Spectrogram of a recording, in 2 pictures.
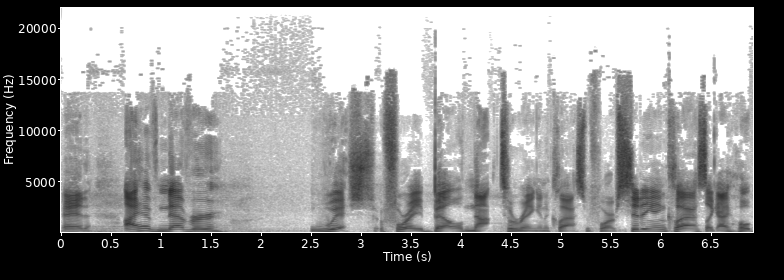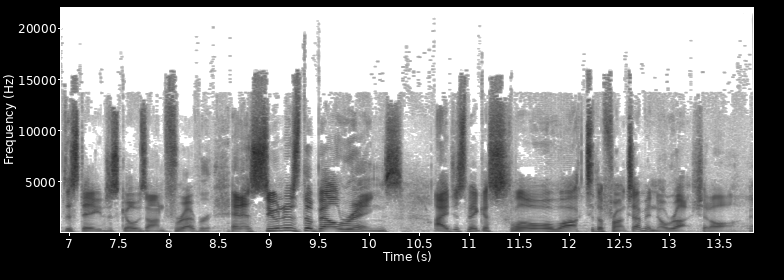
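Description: A man in an ordinary speaking voice keeps a moderate pace, his fairly high pitch carried by lively intonation. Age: 20s. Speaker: pastor. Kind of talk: sermon. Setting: church.

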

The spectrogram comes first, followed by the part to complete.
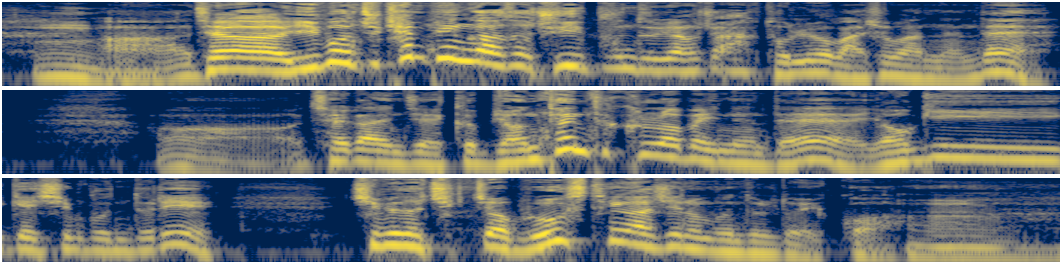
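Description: A somewhat breathy man's voice, fairly high in pitch, with very wide pitch swings and a fairly quick pace. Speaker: podcast host. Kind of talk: casual banter podcast.

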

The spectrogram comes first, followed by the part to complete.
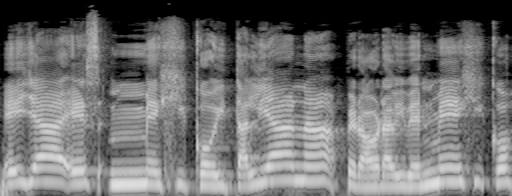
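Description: A fairly high-pitched female voice in a Mexican accent. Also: very clean recording, silent background. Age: 30s. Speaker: podcast co-host. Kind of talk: casual chat. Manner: animated.

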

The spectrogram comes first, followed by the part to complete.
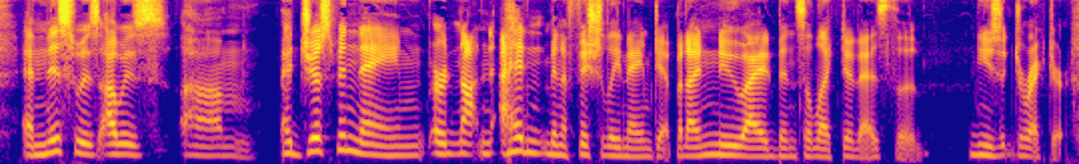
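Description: An ordinary speaking voice from a woman with an American accent, fairly low in pitch with ordinary pitch variation, at a moderate pace in a very clean recording with a silent background. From Texas, small town. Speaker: orchestra conductor. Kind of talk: radio interview.

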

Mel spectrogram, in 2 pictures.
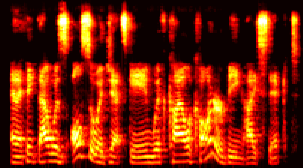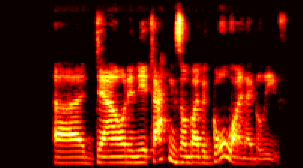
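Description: A man with an unremarkable speaking voice talks at a medium pitch and a moderate pace, with ordinary pitch variation. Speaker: hockey referee podcast host. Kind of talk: casual chat.

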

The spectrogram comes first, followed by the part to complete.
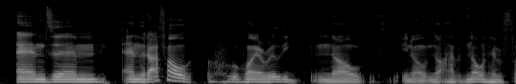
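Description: A man's fairly low voice with a Polish accent, at a moderate pace, in a very clean recording with a silent background. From Warsaw, Poland. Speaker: cinematographer guest. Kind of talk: casual interview.

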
